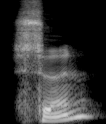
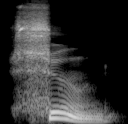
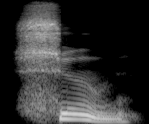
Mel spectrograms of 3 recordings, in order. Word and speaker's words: soon: The word is pronounced soon. We have to use a long oo sound like moon. Soon. Noon. It's the long oo sound. Not like good and book. Not soon, but soon.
